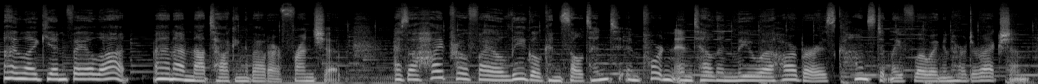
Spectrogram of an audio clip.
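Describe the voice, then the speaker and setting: A woman voicing a cool, shrewd, teasing intelligence agent in a video game, speaking in a composed, measured, sly manner. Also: medium pitch, expressive, warm tone, soft background music, close to an everyday voice. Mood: relaxed, appraising. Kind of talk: scripted video game character monologue.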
